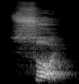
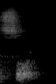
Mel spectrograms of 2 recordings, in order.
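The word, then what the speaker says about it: Zoë: Que la vida de Dios se escribe Zoe. Z-O-E. De hecho, con 2 puntitos sobre la O.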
